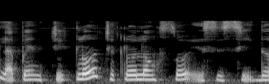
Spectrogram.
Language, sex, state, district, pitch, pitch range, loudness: Karbi, female, Assam, Karbi Anglong, 220 Hz, 205-230 Hz, -17 LUFS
